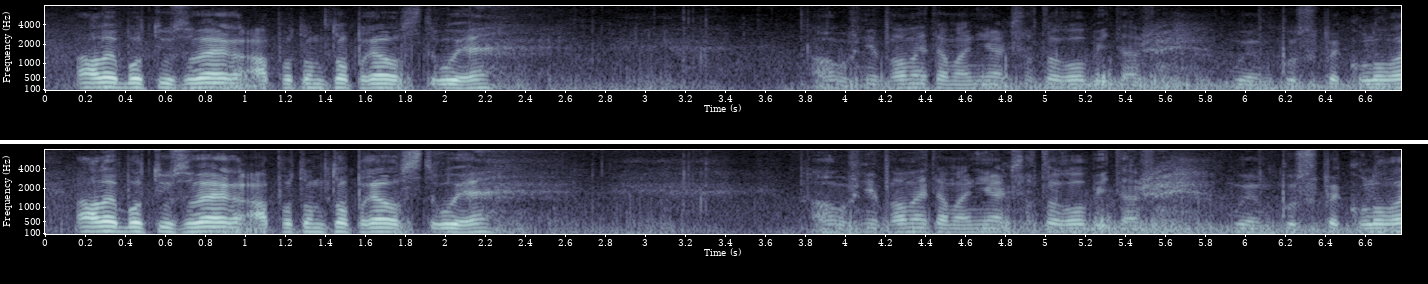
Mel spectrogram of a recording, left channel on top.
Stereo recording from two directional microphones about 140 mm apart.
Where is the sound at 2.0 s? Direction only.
25° right (ahead or behind).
